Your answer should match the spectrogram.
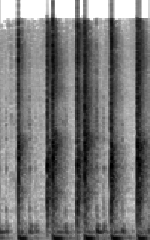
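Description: Slow, even hand claps close to the microphone, five in a row at about two a second, each with a heavy low thud.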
